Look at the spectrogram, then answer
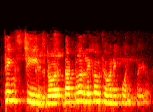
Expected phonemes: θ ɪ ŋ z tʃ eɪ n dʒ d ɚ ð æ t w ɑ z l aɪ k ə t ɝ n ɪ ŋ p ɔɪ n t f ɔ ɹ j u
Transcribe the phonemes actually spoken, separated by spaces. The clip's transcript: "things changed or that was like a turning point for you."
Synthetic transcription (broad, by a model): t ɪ ŋ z tʃ eɪ n dʒ d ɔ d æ t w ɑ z l aɪ k ə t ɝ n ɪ ŋ p ɔɪ n t f ɔ ɹ j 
